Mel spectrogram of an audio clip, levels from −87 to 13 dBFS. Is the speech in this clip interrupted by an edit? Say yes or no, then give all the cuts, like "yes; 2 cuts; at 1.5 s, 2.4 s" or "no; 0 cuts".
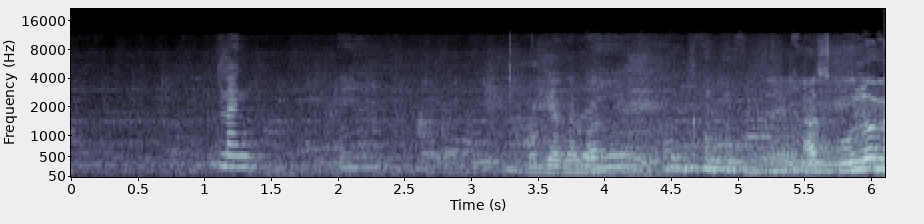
no; 0 cuts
